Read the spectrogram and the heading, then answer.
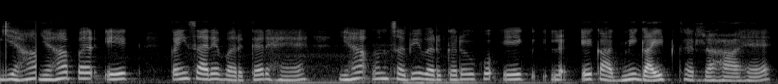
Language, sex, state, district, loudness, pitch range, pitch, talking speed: Hindi, female, Chhattisgarh, Korba, -25 LUFS, 210-250 Hz, 230 Hz, 155 wpm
